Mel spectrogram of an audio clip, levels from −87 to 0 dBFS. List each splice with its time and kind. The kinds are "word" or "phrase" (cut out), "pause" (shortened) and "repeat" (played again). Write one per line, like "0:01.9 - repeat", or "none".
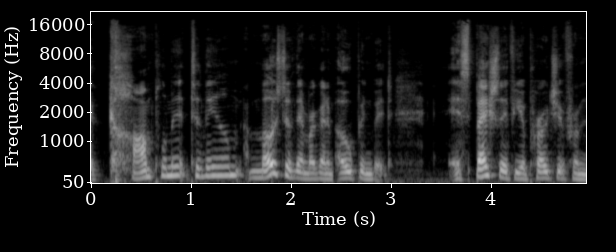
0:01.5 - word
0:02.4 - word
0:02.8 - word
